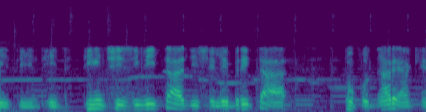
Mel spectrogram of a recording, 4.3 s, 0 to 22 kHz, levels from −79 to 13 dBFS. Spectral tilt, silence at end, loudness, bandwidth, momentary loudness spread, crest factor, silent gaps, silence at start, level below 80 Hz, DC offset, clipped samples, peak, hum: -7.5 dB/octave; 0 s; -26 LUFS; 12.5 kHz; 8 LU; 16 dB; none; 0 s; -60 dBFS; under 0.1%; under 0.1%; -8 dBFS; none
